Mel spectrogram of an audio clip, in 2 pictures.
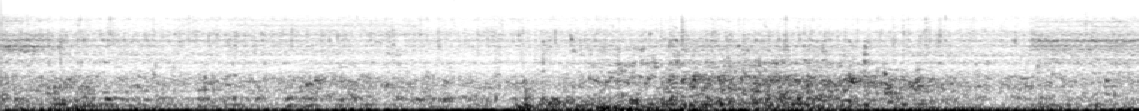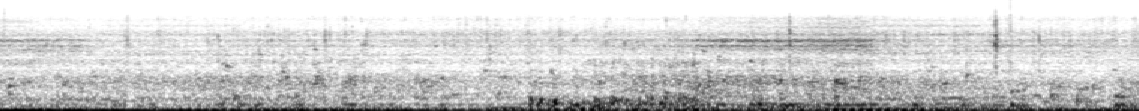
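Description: Underwater sound heard through a diving camera's housing: a steady low hum under an even rushing water noise, with a few faint clicks near the end.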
